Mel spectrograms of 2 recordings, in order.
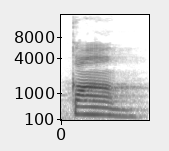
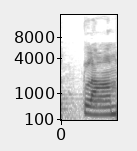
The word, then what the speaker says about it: calm: एम से पहले CALM काम, बाम, पाम। एल साइलेंट होता है, क्लाम नहीं, काम, बाम, पाम।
